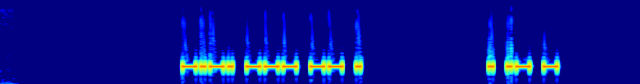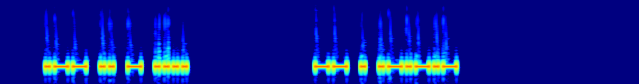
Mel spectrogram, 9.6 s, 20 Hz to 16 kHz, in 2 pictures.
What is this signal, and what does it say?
Morse code, heard as a keyed tone, about 34 wpm, 700 Hz. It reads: COME EAT WITH ME.
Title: 4x Word-Spacing - Sentences from Top 300 Words - 35wpm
